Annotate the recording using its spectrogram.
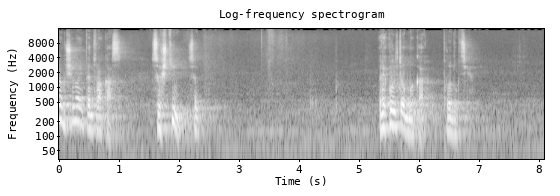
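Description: A middle-aged man speaks calmly and clearly into a microphone, in short phrases with pauses.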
